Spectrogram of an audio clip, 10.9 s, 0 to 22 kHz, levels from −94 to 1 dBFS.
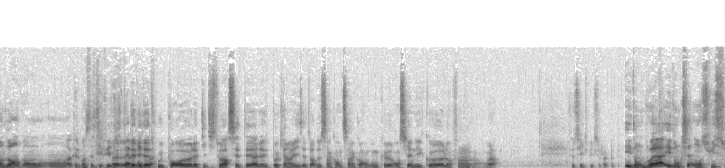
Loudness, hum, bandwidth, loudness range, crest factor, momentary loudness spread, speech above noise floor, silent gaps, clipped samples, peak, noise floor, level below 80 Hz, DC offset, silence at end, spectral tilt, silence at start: -28 LUFS; none; 16 kHz; 8 LU; 20 dB; 17 LU; 33 dB; none; under 0.1%; -8 dBFS; -61 dBFS; -76 dBFS; under 0.1%; 0 s; -4.5 dB/octave; 0 s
